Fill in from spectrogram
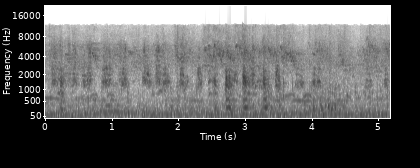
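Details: A crowd of ducks at a reserve keeps up busy overlapping calls, rasping quacks tumbling quickly over one another in a continuous noisy chatter with no clear pauses.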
